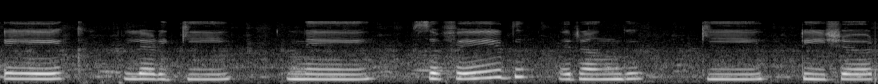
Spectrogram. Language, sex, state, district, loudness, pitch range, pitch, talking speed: Hindi, female, Punjab, Fazilka, -18 LUFS, 240-260 Hz, 245 Hz, 60 wpm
